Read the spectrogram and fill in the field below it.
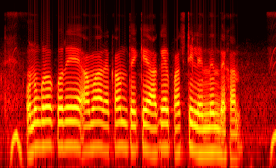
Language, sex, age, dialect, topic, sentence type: Bengali, male, 18-24, Western, banking, statement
